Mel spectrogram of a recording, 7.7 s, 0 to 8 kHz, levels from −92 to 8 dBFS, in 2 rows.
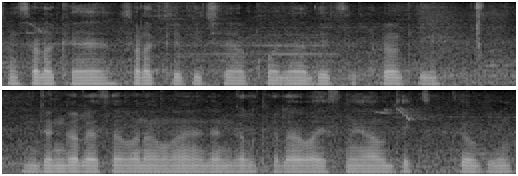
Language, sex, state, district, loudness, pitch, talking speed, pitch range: Hindi, male, Maharashtra, Sindhudurg, -30 LUFS, 105 Hz, 200 wpm, 105-110 Hz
